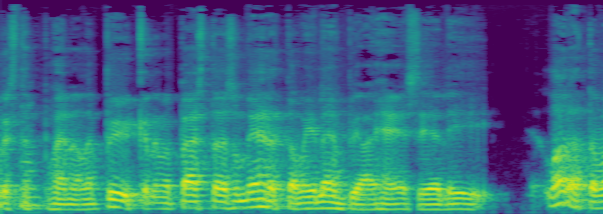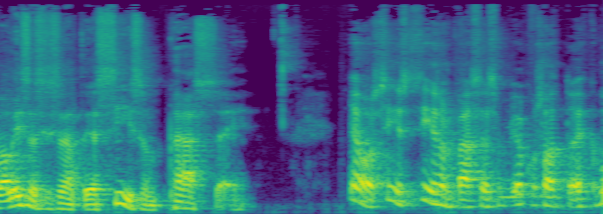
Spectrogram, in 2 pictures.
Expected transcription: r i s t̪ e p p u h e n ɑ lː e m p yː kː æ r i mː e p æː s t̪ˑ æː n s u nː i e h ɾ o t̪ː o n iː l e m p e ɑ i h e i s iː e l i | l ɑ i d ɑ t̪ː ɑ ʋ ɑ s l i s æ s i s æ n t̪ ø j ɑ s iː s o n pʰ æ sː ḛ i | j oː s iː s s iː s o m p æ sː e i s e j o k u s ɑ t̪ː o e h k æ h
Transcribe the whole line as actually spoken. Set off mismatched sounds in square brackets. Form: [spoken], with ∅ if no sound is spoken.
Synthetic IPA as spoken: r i s t̪ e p p u h e n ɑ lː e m p yː kː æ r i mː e p æː s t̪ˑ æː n s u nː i e h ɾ o t̪ː o [m] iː l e m p [i] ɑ i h e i s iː e l i | l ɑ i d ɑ t̪ː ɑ ʋ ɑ [∅] l i s æ s i s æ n t̪ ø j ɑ s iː s o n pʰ æ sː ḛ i | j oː s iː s s iː s o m p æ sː e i s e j o k u s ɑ t̪ː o e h k æ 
